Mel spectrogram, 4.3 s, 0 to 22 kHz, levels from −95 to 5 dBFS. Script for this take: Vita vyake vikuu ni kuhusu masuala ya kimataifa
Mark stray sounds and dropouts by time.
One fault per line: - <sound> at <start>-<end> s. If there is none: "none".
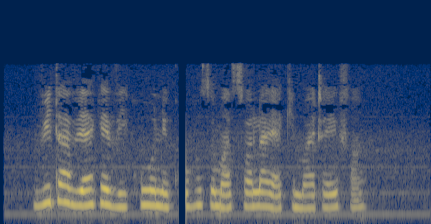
- dropout at 1.8-1.9 s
